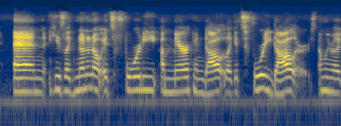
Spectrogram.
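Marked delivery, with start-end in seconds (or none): none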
